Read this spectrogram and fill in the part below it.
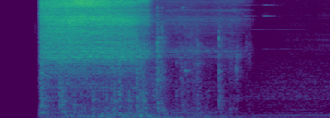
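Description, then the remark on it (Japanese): A sudden loud pneumatic hiss bursts out as a train door releases air, holding strong for about a second and a half before fading into a softer rumbling, clunking settle. “お礼したいので、ちょっと乗ってください。この電車乗りたかったんですよね。”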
